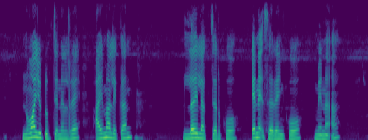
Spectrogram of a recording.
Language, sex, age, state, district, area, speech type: Santali, female, 18-30, Jharkhand, Seraikela Kharsawan, rural, spontaneous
